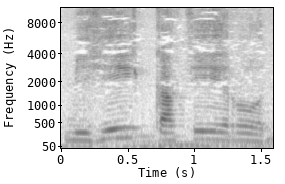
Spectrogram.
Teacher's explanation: Mat silah kasiroh yaitu memanjangkan suara bacaan pada hadamir, bunyi hi atau hu, kata ganti orang ketiga tunggal yang tidak diikuti hamzah sesudahnya. Cara membacanya adalah memanjangkan bacaan selama 2 harokat. Contohnya, bihi kafirun.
